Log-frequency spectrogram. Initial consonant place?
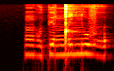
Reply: velar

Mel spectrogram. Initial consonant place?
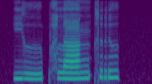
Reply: palatal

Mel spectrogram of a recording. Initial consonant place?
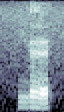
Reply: velar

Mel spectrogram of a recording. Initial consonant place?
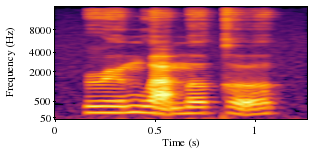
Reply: retroflex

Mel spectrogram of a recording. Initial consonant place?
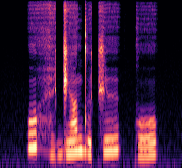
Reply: glottal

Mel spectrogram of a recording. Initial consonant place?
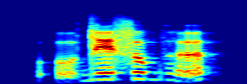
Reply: glottal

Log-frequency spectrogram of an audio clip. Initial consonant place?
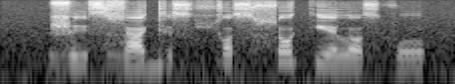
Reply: retroflex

